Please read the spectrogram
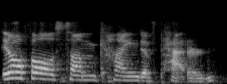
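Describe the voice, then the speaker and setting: A woman with a medium-pitched voice co-hosts a casual podcast. She speaks informally and freely offers her opinions in a conversational way. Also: sing-song, normal speed, highs cut off, crowd noise. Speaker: podcast co-host. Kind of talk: casual chat.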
